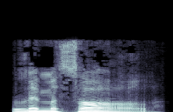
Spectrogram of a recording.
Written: limmasol

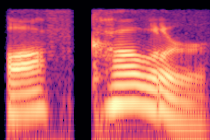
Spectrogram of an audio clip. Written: off-color

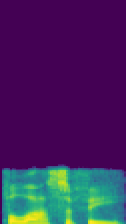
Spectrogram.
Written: philosophy

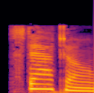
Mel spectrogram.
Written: statohm

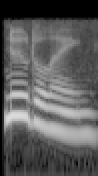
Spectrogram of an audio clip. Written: noodling

